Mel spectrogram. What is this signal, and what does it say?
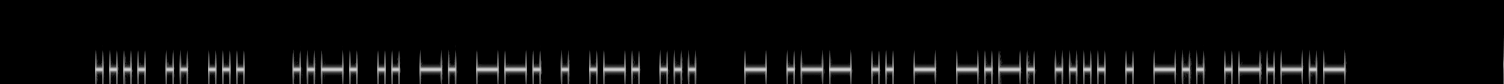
Morse code, heard as a keyed tone, about 17 wpm, 700 Hz. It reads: HIS FINGERS TWITCHED.
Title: A Sound Of Thunder 17wpm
